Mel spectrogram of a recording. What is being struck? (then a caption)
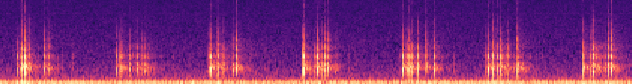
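Hardcover notebook with cardboard cover. Long nails scratch and tap the cardboard cover of a white hardcover paper notebook with gold dots. Quick, dry paired taps come in a steady rhythm, each with a short scratchy rasp, over a constant low hum.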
